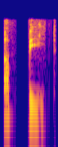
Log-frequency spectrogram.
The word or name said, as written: upbeat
